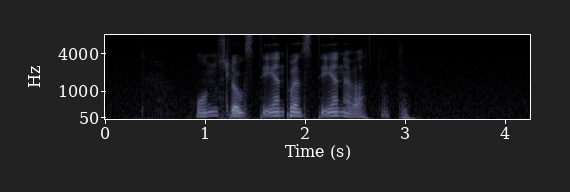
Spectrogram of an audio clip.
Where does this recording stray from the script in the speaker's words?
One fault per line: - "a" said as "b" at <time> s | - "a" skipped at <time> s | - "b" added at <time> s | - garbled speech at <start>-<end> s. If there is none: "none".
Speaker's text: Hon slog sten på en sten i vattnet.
none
